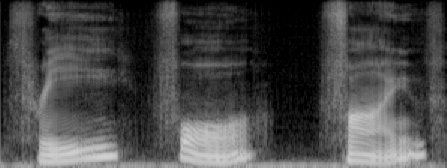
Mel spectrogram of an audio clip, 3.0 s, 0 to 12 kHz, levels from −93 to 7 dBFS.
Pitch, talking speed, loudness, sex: 115 Hz, 60 wpm, -19 LUFS, male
